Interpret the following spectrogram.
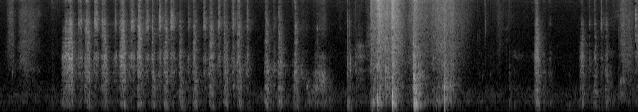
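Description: A coin scratching the coating off a paper scratch-off lottery ticket in quick repeated strokes, with a few louder, longer scrapes about two-thirds of the way in.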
